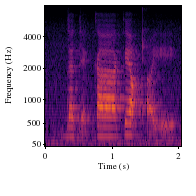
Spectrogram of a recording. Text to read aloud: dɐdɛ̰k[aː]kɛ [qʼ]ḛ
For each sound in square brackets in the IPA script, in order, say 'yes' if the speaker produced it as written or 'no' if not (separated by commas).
yes, yes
